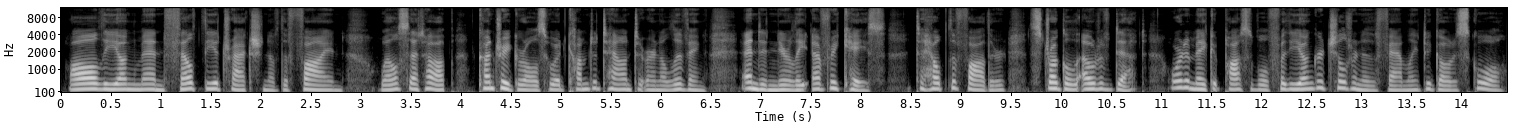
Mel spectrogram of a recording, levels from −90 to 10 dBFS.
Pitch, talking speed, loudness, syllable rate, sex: 195 Hz, 215 wpm, -18 LUFS, 5.4 syllables/s, female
